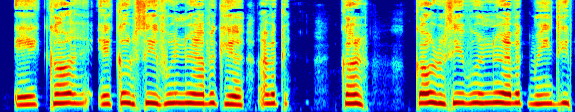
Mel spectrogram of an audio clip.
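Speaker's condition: Down syndrome, trisomy 21

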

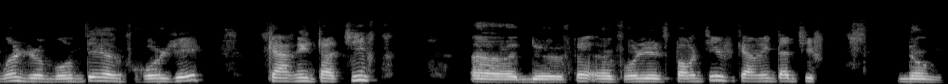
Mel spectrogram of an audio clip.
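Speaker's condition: Dystonia; rare neurological dystonia

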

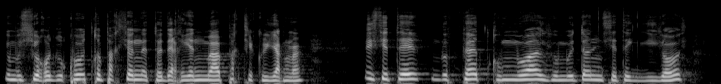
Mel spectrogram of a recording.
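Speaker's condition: Profound deafness from birth, profound, congenital

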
